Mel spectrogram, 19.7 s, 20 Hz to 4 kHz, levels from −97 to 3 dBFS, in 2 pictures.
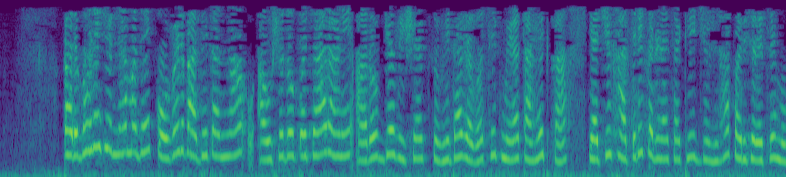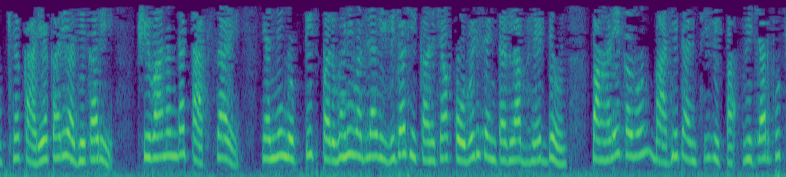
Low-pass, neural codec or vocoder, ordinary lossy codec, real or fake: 3.6 kHz; codec, 16 kHz, 8 kbps, FreqCodec, smaller model; MP3, 16 kbps; fake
